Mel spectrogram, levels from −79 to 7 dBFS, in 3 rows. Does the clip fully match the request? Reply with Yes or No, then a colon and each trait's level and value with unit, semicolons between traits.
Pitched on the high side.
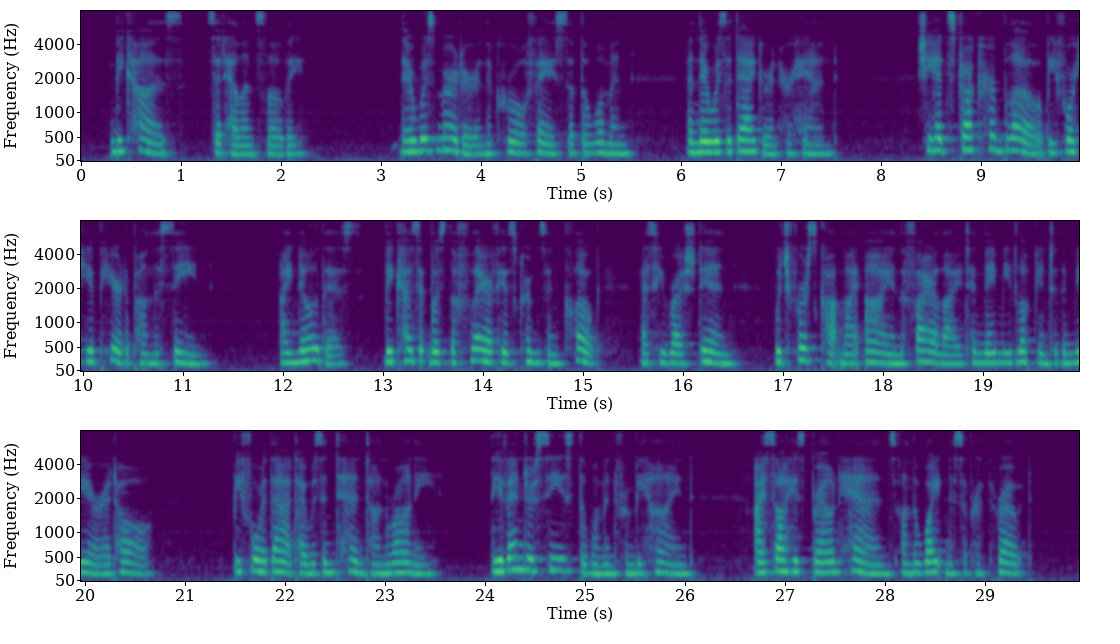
Yes: high, 195 Hz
